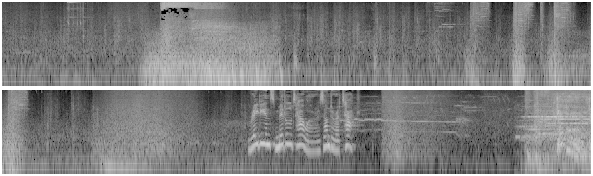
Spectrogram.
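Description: Game battle effects of spells and blows burst out in bursts.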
